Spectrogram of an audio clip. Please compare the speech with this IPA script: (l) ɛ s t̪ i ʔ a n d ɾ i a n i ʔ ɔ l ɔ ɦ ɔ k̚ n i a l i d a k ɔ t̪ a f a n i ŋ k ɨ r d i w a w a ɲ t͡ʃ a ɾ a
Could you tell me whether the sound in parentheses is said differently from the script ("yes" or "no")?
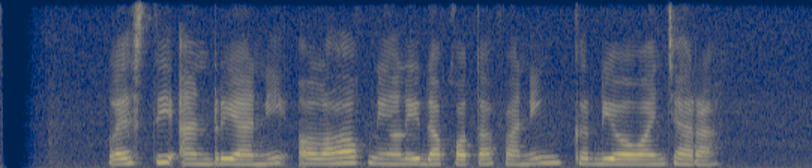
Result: no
